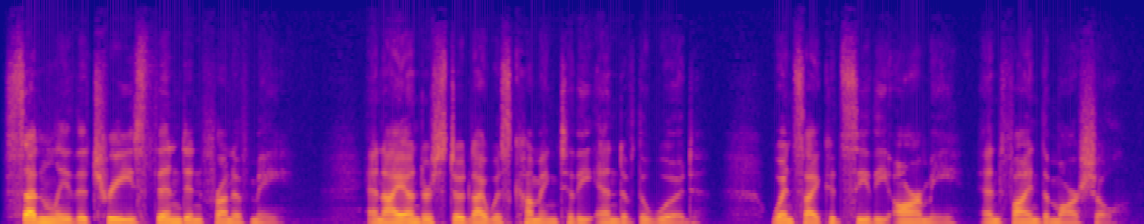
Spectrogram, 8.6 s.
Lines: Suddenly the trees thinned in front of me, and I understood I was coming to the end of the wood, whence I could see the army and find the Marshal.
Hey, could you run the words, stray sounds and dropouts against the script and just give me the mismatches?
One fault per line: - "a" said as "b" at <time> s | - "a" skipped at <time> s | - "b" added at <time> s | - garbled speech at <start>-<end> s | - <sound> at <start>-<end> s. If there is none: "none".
none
